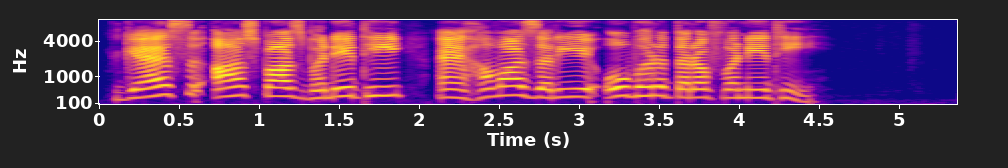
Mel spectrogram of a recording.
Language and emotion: Sindhi, neutral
